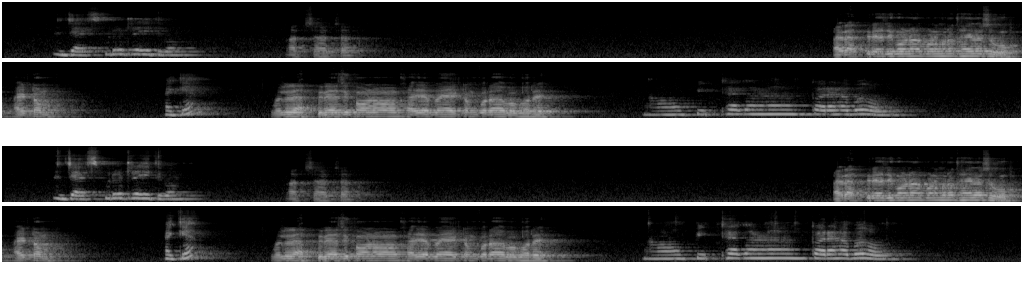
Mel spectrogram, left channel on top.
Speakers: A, on the right (about 60°); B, in the centre.
A: ଯାଜପୁର ରୋଡ ରେ ହେଇଥିବ।
B: ଆଚ୍ଛା ଆଚ୍ଛା। ଆଉ ରାତିରେ ଆଜି କଣ ଆପଣଙ୍କର ଖାଇବା ସବୁ ଆଇଟମ୍?
A: ଆଜ୍ଞା।
B: ମୁଁ କହିଲି ରାତିରେ ଆଜି କଣ ଖାଇବା ପାଇଁ ଆଇଟମ୍ କରାହେବ ଘରେ?
A: ହଁ ପିଠା କଣ କରାହବ ଆଉ।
